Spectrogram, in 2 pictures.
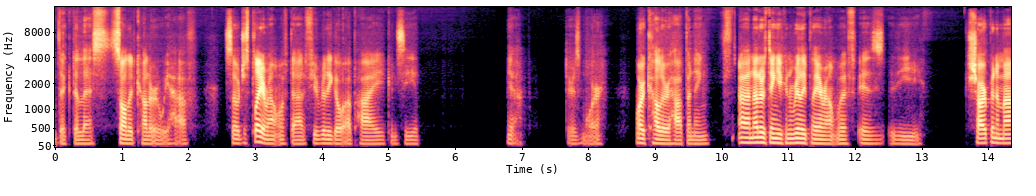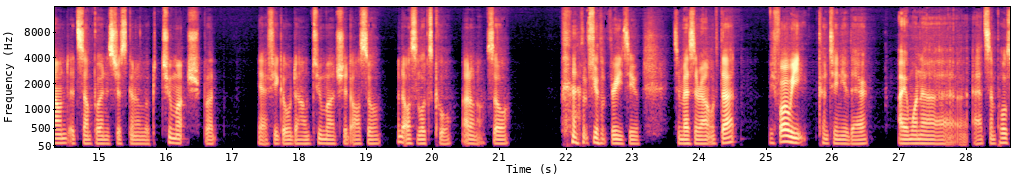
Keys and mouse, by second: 3.6 ctrl+z, 3.6-7.3 ctrl+drag, 8.9 ctrl+z, 10.0 click, 12.4-22.9 drag, 24.1 click, 24.4 click, 24.5-25.7 middle drag, 25.7 click, 26.2-26.8 middle drag, 26.8-27.9 drag, 27.5-28.4 typing, 28.0 middle click.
